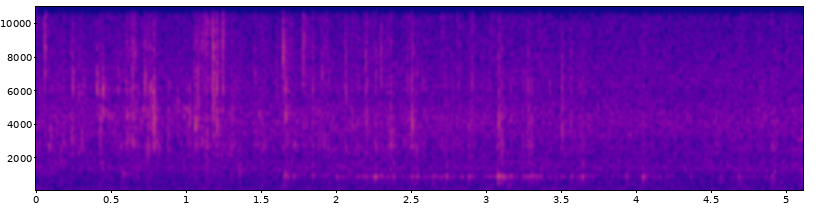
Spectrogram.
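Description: Liquid poured over the top of a layer trickles and drips softly for several seconds, with small splashes and a faint ringing tone, close and quiet with no talking.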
